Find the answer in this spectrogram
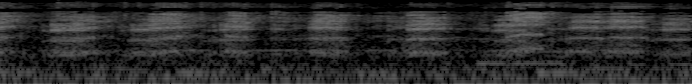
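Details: During the breeding season a Neotropic cormorant gives harsh, pig-like grunting oinks, about twice a second in rough bursts, over a low rumbling background.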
